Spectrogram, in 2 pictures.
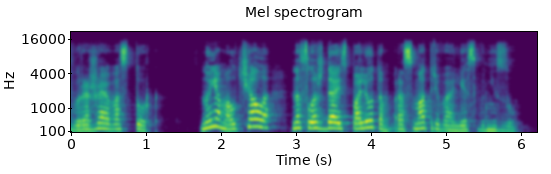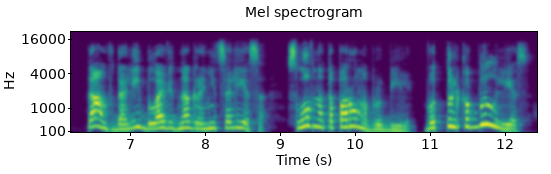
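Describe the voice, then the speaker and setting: A woman reading an audiobook in the first person, in a lively, expressive storytelling manner. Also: mid-range voice, measured pace. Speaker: audiobook reader.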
